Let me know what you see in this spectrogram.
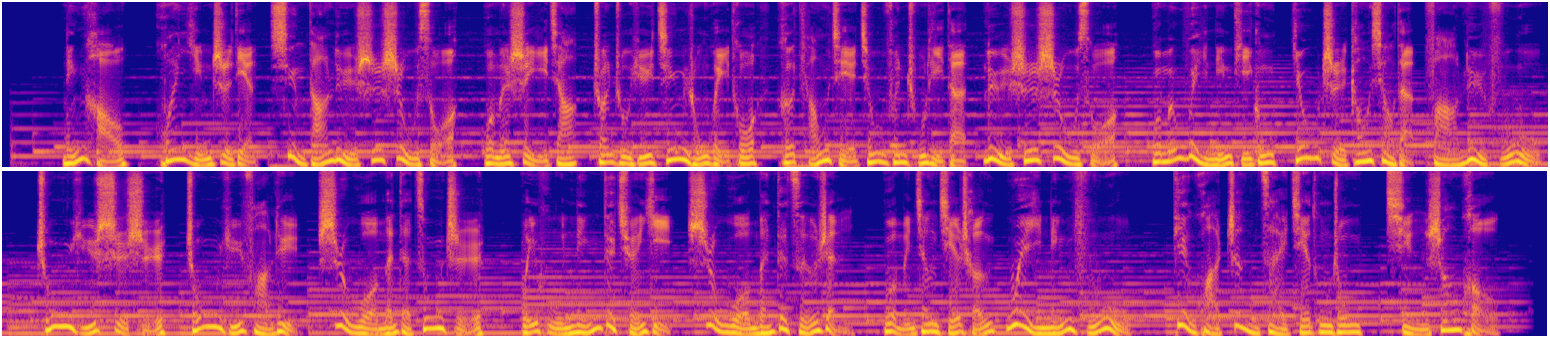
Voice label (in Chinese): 男 电话彩铃; 律师事务所; 成熟浑厚; 质感磁性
